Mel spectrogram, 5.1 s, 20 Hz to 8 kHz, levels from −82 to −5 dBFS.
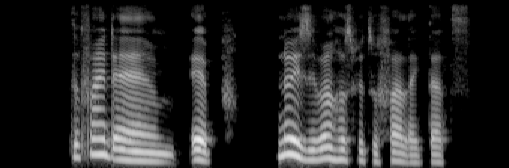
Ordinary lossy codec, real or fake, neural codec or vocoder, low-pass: none; real; none; 7.2 kHz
